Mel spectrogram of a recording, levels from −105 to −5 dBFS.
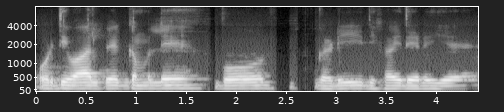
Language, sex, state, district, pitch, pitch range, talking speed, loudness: Hindi, male, Uttar Pradesh, Shamli, 105 Hz, 100-110 Hz, 135 wpm, -18 LUFS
